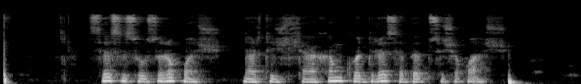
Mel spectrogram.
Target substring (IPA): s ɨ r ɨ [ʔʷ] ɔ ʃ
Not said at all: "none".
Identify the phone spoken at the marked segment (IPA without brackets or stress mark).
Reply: qʷ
